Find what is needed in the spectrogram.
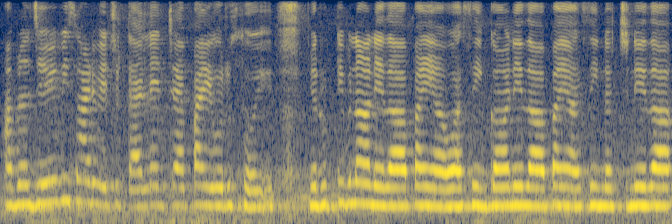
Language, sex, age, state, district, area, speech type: Dogri, female, 18-30, Jammu and Kashmir, Reasi, rural, spontaneous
